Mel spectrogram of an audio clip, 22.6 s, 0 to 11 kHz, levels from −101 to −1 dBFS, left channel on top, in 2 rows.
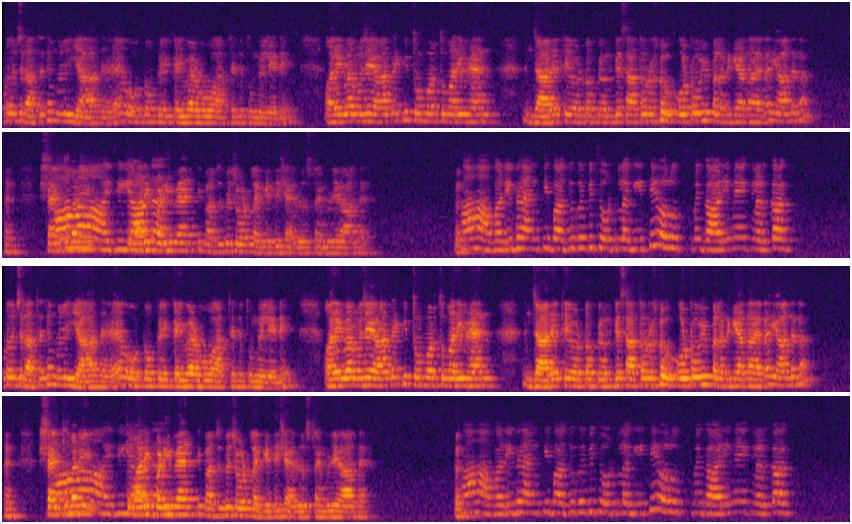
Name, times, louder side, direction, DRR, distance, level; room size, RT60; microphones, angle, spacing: voice 1, 0.0-10.8 11.3-12.5 13.0-16.2 17.3-17.5, right 6 dB, 85° right, 0.4 m, -29 dB
voice 2, 12.0-13.7 17.4-21.8, left 3 dB, 35° left, 0.4 m, -32 dB
2.9 x 2.0 x 2.3 m
head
